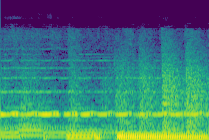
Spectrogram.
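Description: Instrumental passage of a Turkish folk song recording: a long held melody note, wavering slightly, over a bass line that moves between notes.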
